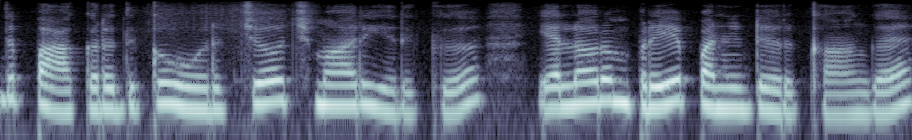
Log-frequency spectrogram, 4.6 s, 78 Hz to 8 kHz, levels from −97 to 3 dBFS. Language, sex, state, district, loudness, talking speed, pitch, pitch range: Tamil, female, Tamil Nadu, Nilgiris, -18 LUFS, 130 wpm, 230 Hz, 210-255 Hz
